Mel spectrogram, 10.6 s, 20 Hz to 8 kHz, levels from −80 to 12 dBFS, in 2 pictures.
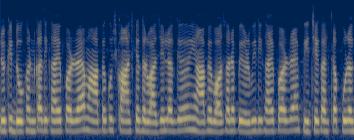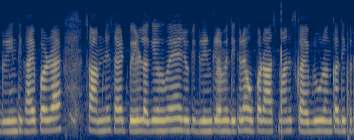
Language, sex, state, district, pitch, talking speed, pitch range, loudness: Hindi, female, Goa, North and South Goa, 225 Hz, 325 wpm, 220-230 Hz, -15 LUFS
